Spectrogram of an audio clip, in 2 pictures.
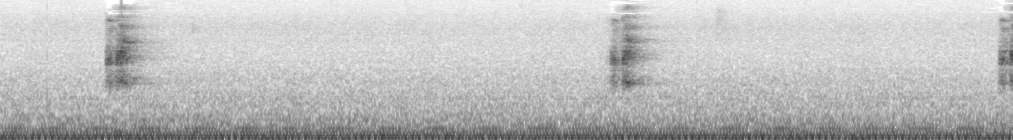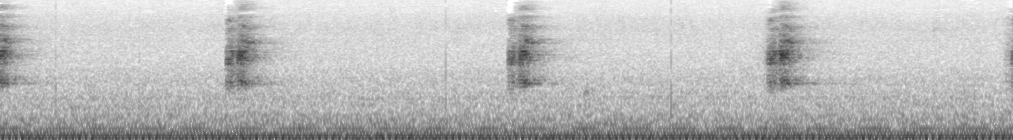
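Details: A lone young male Pacific chorus frog (Pseudacris regilla) calls with brief, harsh, two-toned croaks, each separated by a pause of one to two seconds, over a steady low hum.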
